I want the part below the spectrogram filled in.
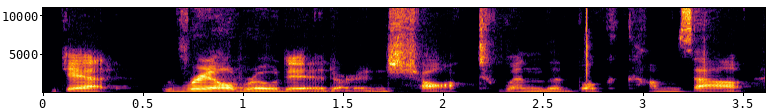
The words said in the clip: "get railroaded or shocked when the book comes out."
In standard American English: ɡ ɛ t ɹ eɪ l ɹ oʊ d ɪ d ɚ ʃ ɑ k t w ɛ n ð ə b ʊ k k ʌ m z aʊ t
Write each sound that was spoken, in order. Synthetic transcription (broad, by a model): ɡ ɛ t ɹ eɪ l ɹ oʊ d ɪ d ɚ ʃ ɑ k t w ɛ n ð ə b ʊ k k ʌ m z aʊ t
